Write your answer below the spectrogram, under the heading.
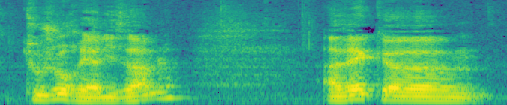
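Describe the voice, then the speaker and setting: This man has a fairly low voice. His pitch varies in an ordinary way. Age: 60s. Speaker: municipal election candidate, retired fire officer. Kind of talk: interview. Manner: hesitant, many filler sounds.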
